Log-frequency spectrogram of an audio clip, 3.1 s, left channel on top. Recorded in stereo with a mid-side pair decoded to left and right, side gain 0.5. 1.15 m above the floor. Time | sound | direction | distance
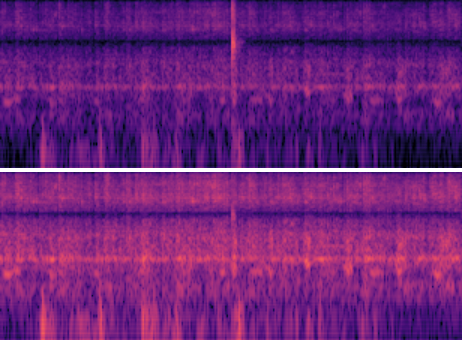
0.0 | a lawn mower | 65° right | ?
1.6 | a finger snap | 65° left | ?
